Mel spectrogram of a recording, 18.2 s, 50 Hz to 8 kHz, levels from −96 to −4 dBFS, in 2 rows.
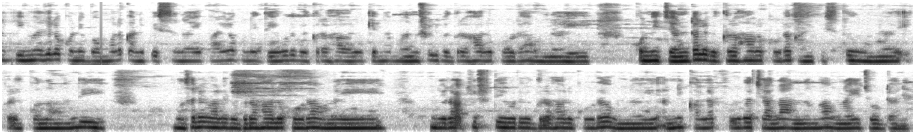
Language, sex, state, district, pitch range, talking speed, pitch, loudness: Telugu, female, Andhra Pradesh, Visakhapatnam, 175-190 Hz, 135 wpm, 180 Hz, -21 LUFS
